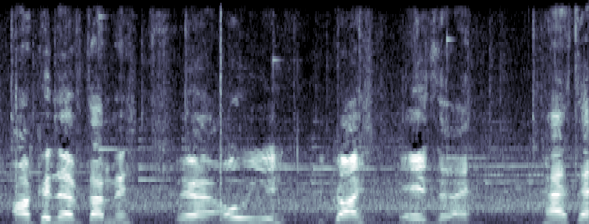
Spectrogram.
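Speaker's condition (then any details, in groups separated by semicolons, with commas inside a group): Motor neurone disease; muscle wasting, especially shoulders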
